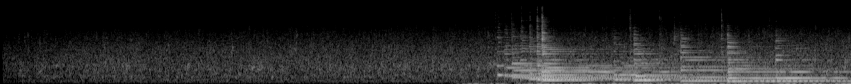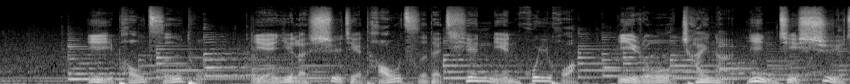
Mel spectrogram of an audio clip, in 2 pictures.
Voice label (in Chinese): 男 城市介绍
